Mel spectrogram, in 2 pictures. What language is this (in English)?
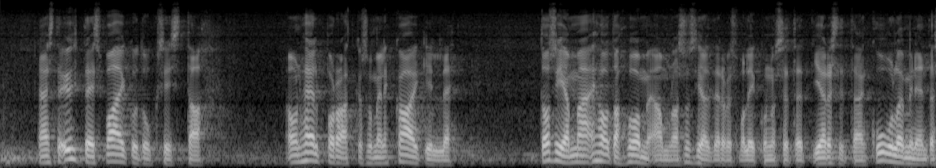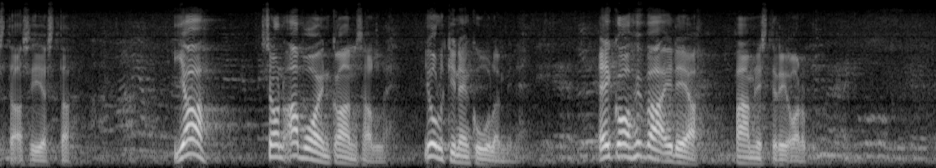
Finnish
